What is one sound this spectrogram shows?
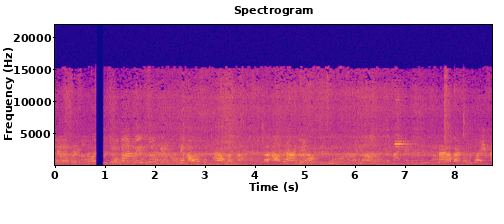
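A young woman speaks up close in a friendly way.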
